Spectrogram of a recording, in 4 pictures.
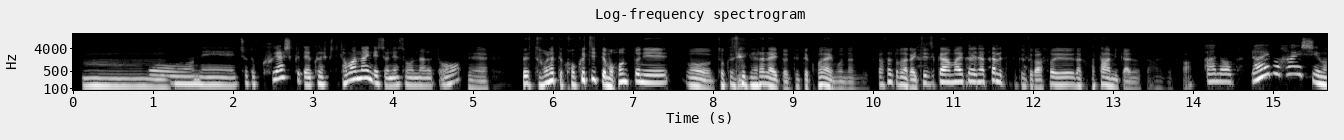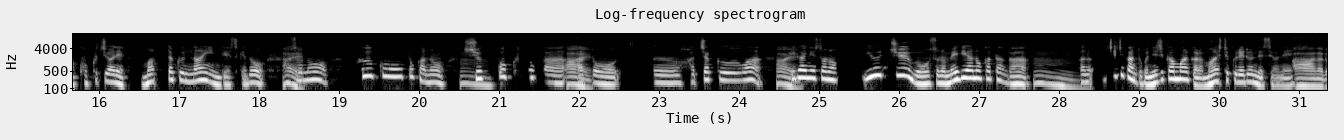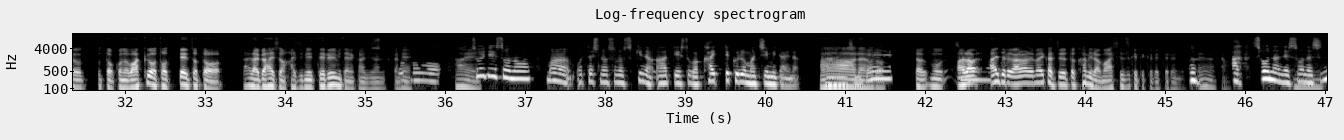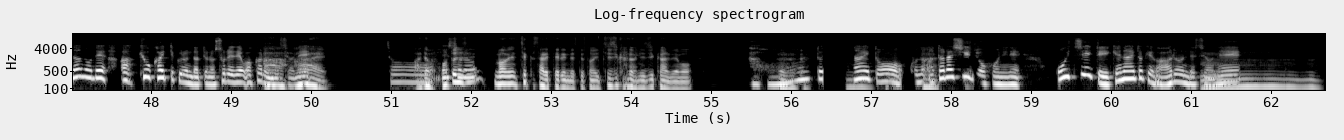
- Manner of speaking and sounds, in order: unintelligible speech; other background noise; tapping
- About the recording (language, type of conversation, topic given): Japanese, advice, 時間不足で趣味に手が回らない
